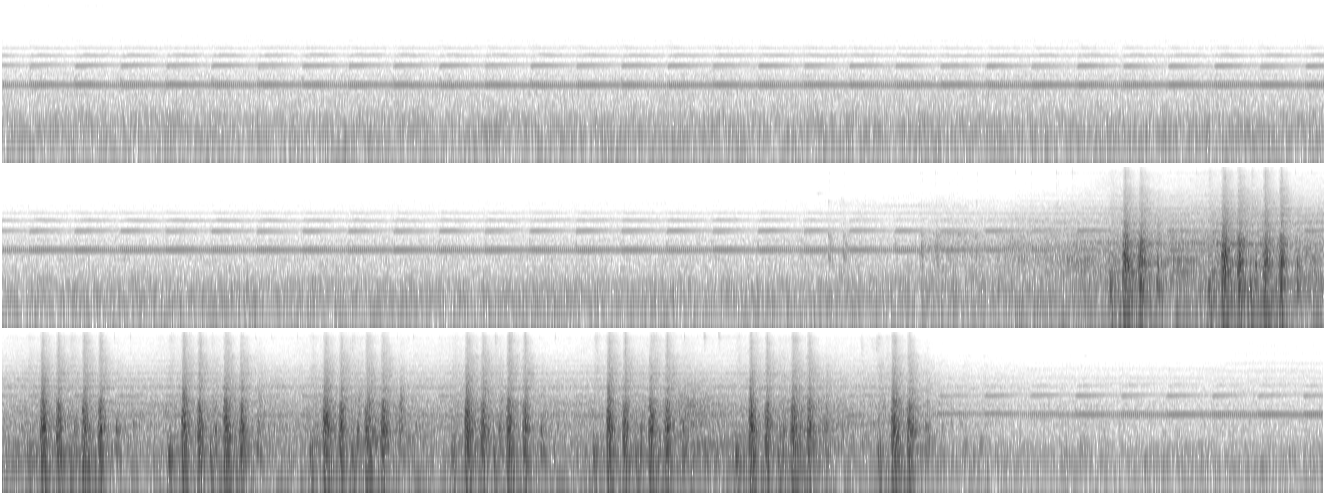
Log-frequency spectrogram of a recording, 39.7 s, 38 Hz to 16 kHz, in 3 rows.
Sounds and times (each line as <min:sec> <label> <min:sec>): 0:00.0 The train runs through 0:39.6
0:21.5 Traffic sound 0:37.6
